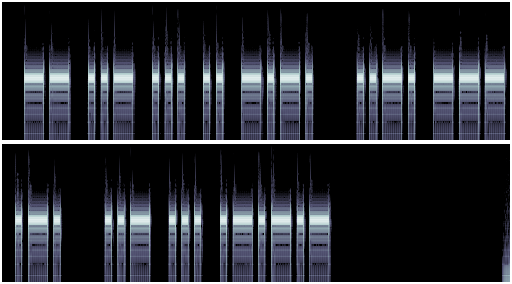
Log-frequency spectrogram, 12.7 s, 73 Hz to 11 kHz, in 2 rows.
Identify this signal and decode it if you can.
Morse code, heard as a keyed tone, about 15 wpm, 700 Hz. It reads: MUSIC FOR US.
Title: Sentences from Top 1000 Words - Review Part 3 - 15wpm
